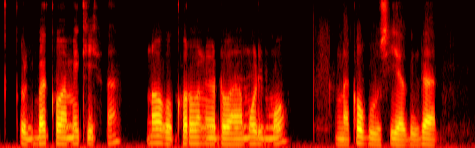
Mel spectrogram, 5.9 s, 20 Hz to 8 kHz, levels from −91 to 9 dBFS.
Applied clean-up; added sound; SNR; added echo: neural diffusion model UNIVERSE++.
